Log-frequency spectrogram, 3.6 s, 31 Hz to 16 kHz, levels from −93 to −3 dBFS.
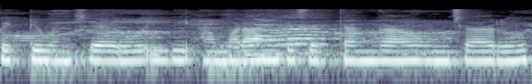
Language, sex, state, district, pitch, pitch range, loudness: Telugu, female, Andhra Pradesh, Chittoor, 180 Hz, 180-185 Hz, -15 LUFS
